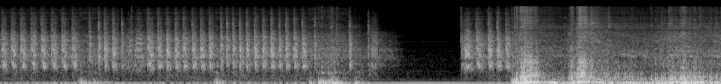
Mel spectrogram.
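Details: Suzuki GSXR1000 motorcycle with the tank lifted, started so the idle can be adjusted at the throttle-body screw. It gives a slow, uneven putter with irregular firing pulses, then cuts out and restarts. The idle is set too low.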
